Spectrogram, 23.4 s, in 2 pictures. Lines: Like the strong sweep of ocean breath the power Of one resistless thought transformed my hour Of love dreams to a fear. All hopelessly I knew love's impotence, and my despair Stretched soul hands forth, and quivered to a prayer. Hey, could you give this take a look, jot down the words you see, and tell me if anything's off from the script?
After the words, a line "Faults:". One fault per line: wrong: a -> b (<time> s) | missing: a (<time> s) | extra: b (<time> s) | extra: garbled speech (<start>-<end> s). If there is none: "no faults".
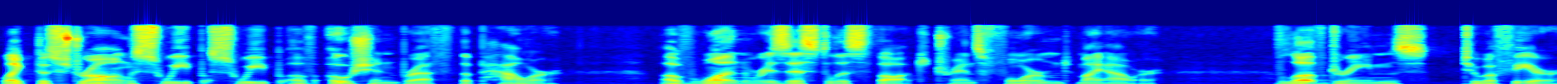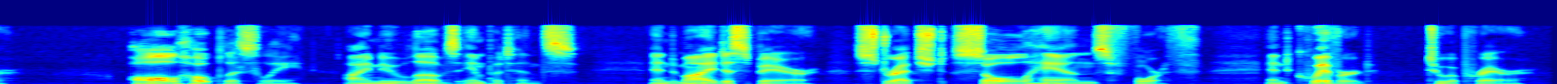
Like the strong sweep sweep of ocean breath the power Of one resistless thought transformed my hour Love dreams to a fear. All hopelessly I knew love's impotence, and my despair Stretched soul hands forth, and quivered to a prayer.
Faults:
extra: sweep (1.6 s)
missing: Of (8.8 s)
